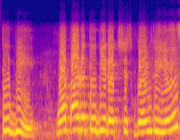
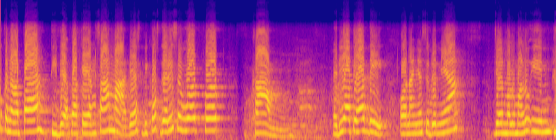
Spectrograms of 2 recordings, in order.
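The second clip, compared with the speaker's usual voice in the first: ordinary talk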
